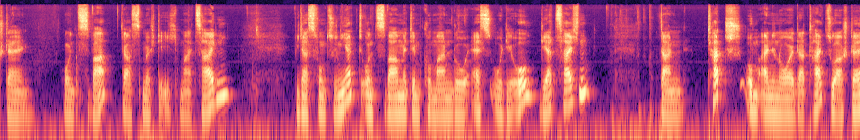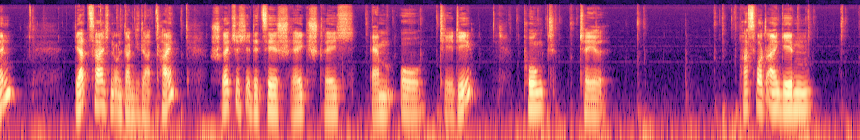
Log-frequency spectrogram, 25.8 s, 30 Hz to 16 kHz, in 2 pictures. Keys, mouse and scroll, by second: 4.6-5.8 typing, 6.9 o, 7.6 space, 7.9 t, 9.1-10.4 typing, 12.6 space, 14.3-15.8 typing, 17.4-21.5 typing, 21.7 Return, 22.8-25.3 typing, 25.4 Return.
